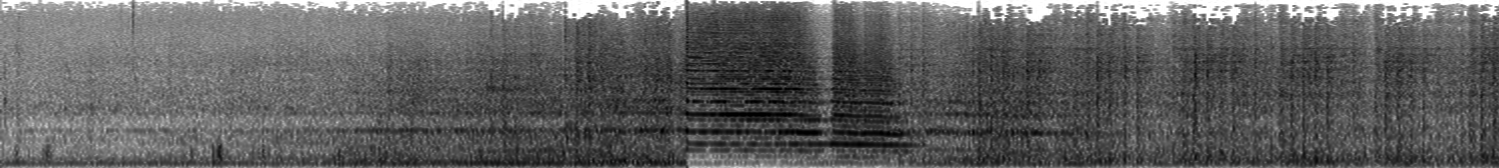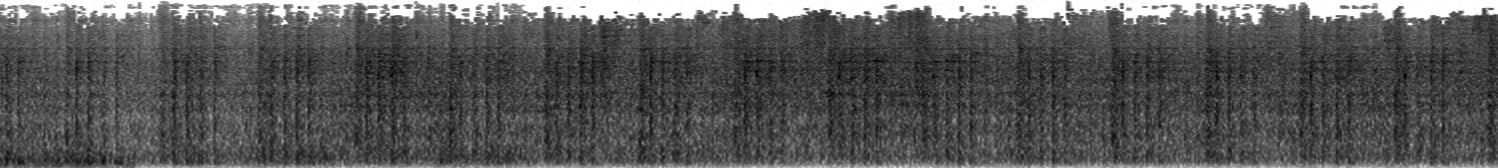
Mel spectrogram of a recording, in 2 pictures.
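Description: Diesel-electric freight locomotive approaching, its engine growing louder. About seven seconds in it sounds a multi-note horn for about two seconds. Then a long train of loaded coal hopper wagons rolls past with a steady clickety-clack of wheels over the rail joints.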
